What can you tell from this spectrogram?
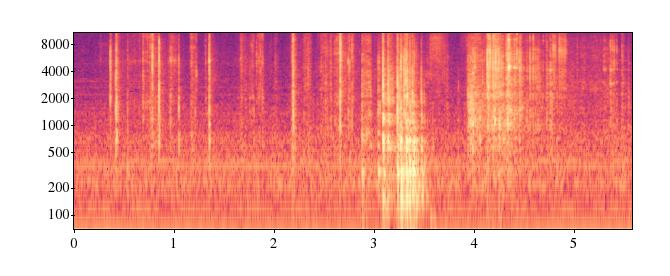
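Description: Scissors snipping across the top of a shiny foil Lego minifigure blind bag, a few short clicks, then the packet crinkling and rustling as it is pulled open by hand, loudest about three seconds in.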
